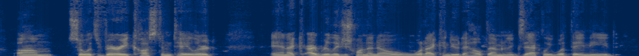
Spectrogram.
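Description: A man with an American accent at a very fast pace, medium in pitch, dry and close with no echo, over a quiet background. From Upstate New York (Oswego County). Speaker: marketing agency owner. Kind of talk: casual chat. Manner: enthusiastic.

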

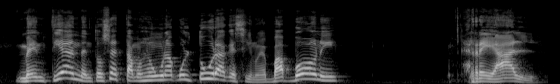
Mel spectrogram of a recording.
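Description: At a fairly slow pace, a man speaks at a high pitch with very wide pitch swings and long, frequent pauses. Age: 40s. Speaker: reggaeton industry figure. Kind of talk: casual interview. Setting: studio. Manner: animated.

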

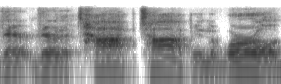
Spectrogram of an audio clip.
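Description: A man speaks in an ordinary speaking voice at a medium pitch. His pace is fairly slow, with ordinary pitch variation against a quiet background. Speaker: podcast host and drum corps designer. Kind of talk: casual interview.

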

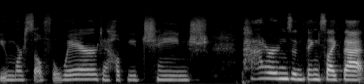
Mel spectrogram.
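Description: A woman speaks at a moderate pace with a fairly high pitch and an unremarkable speaking voice. Her intonation stays fairly even. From US West Coast. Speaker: ministry founder. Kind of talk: casual interview.

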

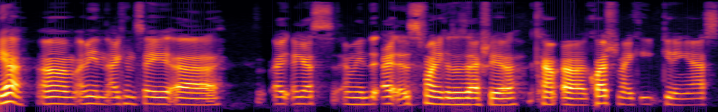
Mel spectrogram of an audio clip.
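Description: Against a quiet background, a man with an American accent speaks at a moderate pace in a fairly high pitch, his bright, sharp tone paired with monotone, flat intonation. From Buffalo, New York. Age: 20s. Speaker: podcast host. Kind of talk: casual interview chat. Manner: halting, filler-heavy.

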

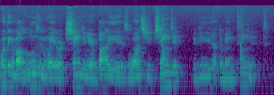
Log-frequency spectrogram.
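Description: Someone speaks with an American accent amid noticeable background noise and audible room echo. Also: man. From Pasadena, California. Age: 40s. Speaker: streetball player. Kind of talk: casual interview chat.

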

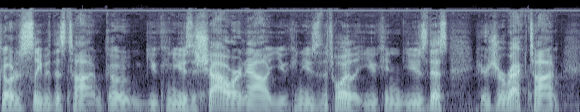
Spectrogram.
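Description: A plain, everyday voice from a man, medium in pitch, at a fairly quick pace. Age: 40s. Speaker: podcast host. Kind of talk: interview.

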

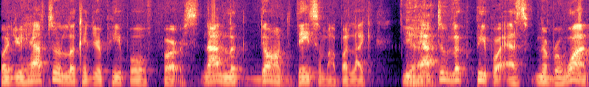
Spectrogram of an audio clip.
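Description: Over a quiet background, a somewhat breathy man talks at a very fast pace with a medium pitch and lively intonation. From Liberia. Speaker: radio co-host. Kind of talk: casual chat.

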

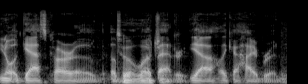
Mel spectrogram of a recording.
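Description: With vocal fry, a man talks at a fairly quick pace. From South Dakota. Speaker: solar company owner. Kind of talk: casual interview. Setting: in person at his office.

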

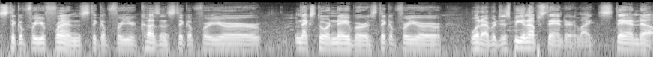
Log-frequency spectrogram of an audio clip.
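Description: With an American accent, a man speaks in a plain, everyday voice, fairly low in pitch and fairly even in intonation, at a moderate pace. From New Jersey. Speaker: passer-by interviewed on the street. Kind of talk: street interview. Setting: outdoors on a busy street.

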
